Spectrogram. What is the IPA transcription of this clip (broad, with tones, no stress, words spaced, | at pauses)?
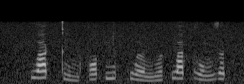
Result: kwa˦˥k̚ t̪i˨˩mkɔ˦˥t̚ ɲə˦˥p̚kwəː˨˩ŋu˨˦ə̯kwa˦˥t̚ ɣo˨˦ŋzə˦˥t̚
